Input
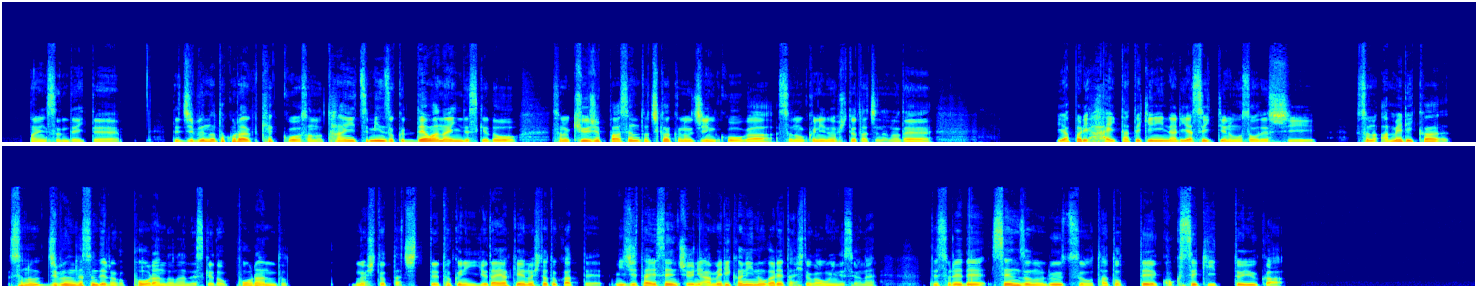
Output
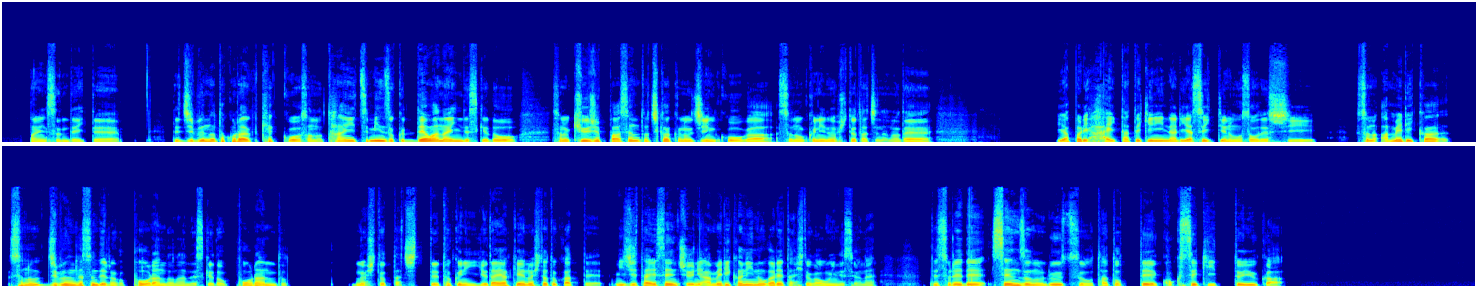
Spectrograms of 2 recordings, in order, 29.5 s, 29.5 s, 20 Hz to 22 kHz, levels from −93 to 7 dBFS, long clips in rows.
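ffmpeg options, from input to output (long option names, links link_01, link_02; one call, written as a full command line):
ffmpeg -i in.wav -filter_complex "[0:a]asettb=1/sr,asplit=3[link_01][link_02][link_03];[link_01]atrim=end=24.144[link_04];[link_02]atrim=start=24.14:end=25.4,asetpts=PTS-STARTPTS,afade=type=in:duration=0.004:curve=qsin,afade=type=out:start_time=1.256:duration=0.004:curve=qsin,highshelf=frequency=5100:gain=6.5[link_05];[link_03]atrim=start=25.396[link_06];[link_04][link_05]acrossfade=duration=0.004:curve1=hsin:curve2=qsin[link_07];[link_07][link_06]acrossfade=duration=0.004:curve1=qsin:curve2=hsin" out.wav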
